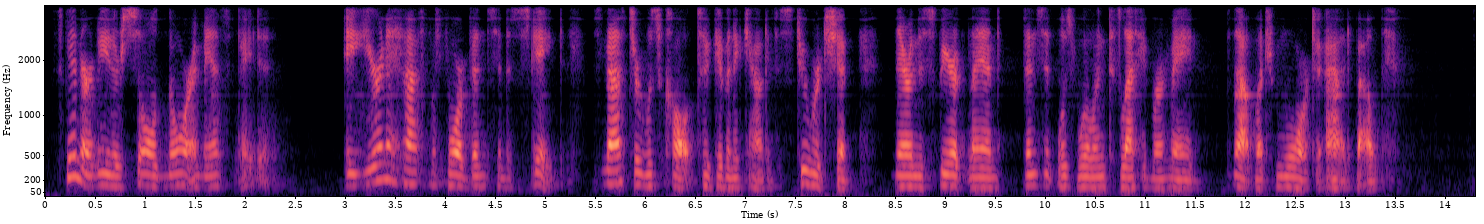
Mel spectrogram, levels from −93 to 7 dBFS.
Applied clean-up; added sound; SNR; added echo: neural mask model DeepFilterNet 3.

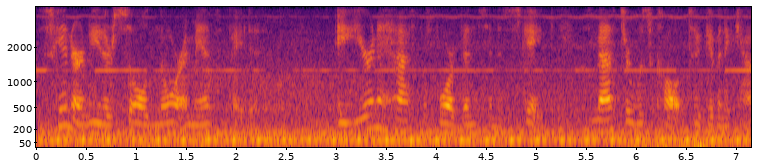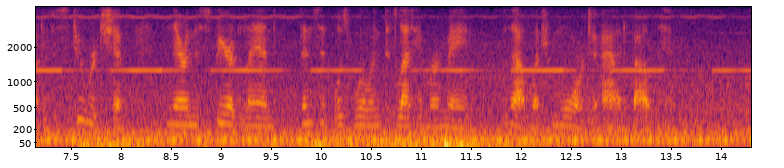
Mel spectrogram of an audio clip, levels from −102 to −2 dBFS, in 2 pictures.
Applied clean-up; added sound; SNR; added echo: none; Truck; -4 dB; reverberation time 0.4 s.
